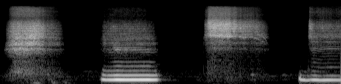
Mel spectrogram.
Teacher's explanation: وهي الكونسونانتس اللي بتصدر من آخر الالفيولار ريدج. قلنا الجزء اللي باللون الأزرق ده مسمينه alveolar ريدج. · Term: post alveolar consonants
